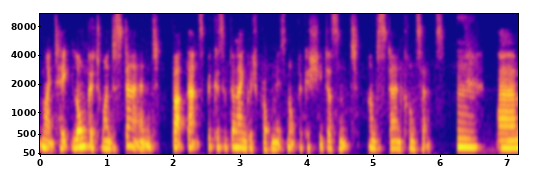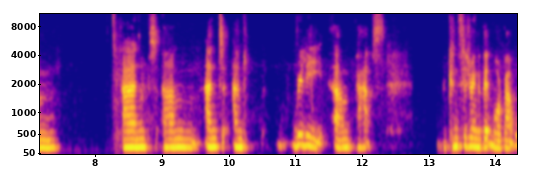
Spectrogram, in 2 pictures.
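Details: Adult woman speaking; ordinary speech.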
